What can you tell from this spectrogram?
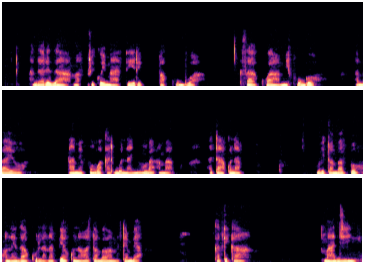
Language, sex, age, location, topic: Swahili, female, 18-24, Nakuru, health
